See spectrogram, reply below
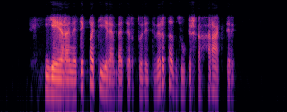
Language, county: Lithuanian, Telšiai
